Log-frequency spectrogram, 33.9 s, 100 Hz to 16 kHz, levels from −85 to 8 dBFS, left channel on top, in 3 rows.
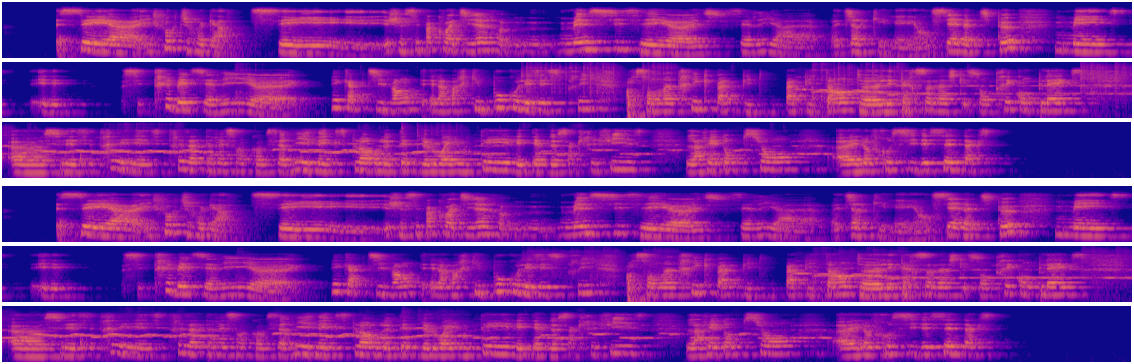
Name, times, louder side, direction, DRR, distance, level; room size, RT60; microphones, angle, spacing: voice 1, 0.5-11.2 11.6-11.9 12.5-14.2 14.6-18.8 19.1-32.5, left 2 dB, 20° left, 2 dB, 0.4 m, -33 dB
sound 1, 13.6-13.9 14.9-15.0 15.4-15.5 15.8-15.9 16.5-18.1 18.6-18.7 19.4-20.4 20.9-21.0 22.1-23.0 23.6-24.4 25.4-28.4 30.3-30.4, left 8 dB, 90° left, 0.4 m, -48 dB
sound 2, 19.2-24.9 25.3-27.6 27.9-30.8, equal, 10° right, 1.2 m, -38 dB
2.9 x 2.2 x 3.9 m, 0.62 s
head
